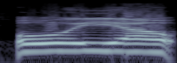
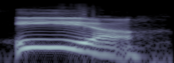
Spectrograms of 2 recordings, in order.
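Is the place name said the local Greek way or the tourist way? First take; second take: tourist; local Greek. First: The name is said with the tourist pronunciation. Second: The name is said with the local Greek pronunciation. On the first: This is how visitors say the name. "many people they say, where is Oya" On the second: This is how locals say the name. "the Greek name is Ia"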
